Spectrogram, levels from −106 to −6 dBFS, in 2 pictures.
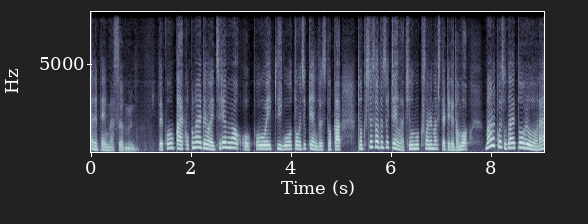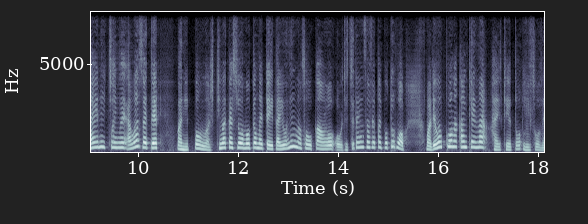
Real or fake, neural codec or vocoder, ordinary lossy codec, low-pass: fake; codec, 16 kHz, 0.5 kbps, FreqCodec, larger model; none; none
